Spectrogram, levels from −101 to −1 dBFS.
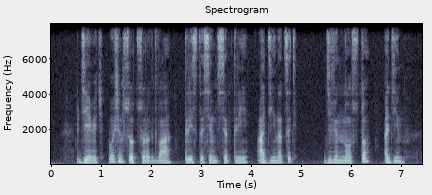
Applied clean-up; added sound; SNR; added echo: none; none; none; none.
